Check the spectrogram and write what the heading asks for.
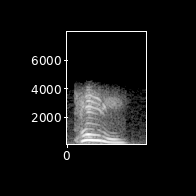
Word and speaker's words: Katie: Katie. – Oh, Katie. K-A-T-I-E.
